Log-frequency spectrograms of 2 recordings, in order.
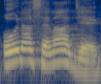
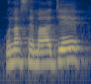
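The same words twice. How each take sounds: First: Said in the usual way. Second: Higher, rising questioning tone; puzzled "come again?". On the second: Acted. Teacher acting out not understanding somebody, puzzled rising question. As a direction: ask it as if you didn't catch that. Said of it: "So when you don't understand somebody".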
